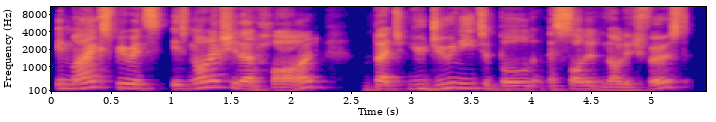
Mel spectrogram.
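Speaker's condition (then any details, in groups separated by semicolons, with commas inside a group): No condition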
